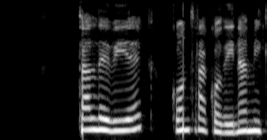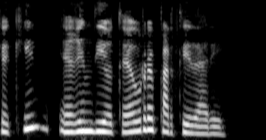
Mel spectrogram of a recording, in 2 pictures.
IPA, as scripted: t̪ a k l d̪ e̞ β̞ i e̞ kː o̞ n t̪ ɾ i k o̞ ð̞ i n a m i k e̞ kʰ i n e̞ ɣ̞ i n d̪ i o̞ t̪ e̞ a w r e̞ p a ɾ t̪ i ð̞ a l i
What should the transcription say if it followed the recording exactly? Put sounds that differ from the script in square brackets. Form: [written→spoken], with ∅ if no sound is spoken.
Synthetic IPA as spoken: t̪ a [k→∅] l d̪ e̞ β̞ i e̞ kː o̞ n t̪ ɾ [i→a] k o̞ ð̞ i n a m i k e̞ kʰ i n e̞ ɣ̞ i n d̪ i o̞ t̪ e̞ a w r e̞ p a ɾ t̪ i ð̞ a [l→ɾ] i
